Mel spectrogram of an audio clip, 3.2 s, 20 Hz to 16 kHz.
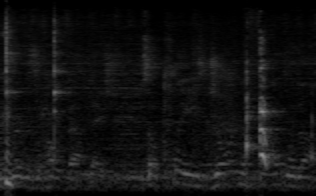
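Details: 2-month-old baby boy in a bouncer with hiccups: two short, sharp hiccup sounds with quiet baby noises around them.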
